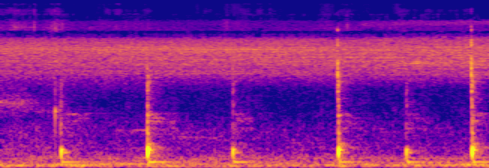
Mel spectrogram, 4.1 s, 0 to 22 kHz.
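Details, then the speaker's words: Ford 302 V8 from a Mercury Cougar XR7, abandoned 19 years, torn down after running minutes without oil pressure from a locked oil pump: bare crankshaft shoved endwise gives irregular sharp metallic clunks every second or two; excessive crankshaft thrust/end play, all rod bearings loose, whole engine worn out. "maybe you can hear it but there's a lot of there's a lot of crankshaft thrust on it so all the bearings this whole motor is just really wore out and ready to be refreshed"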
